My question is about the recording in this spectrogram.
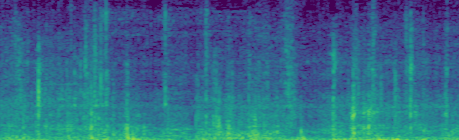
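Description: Mountain bike rolling fast down a rough dirt singletrack: a steady tyre rumble with frequent irregular clacks and rattles as it runs over roots and stones.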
